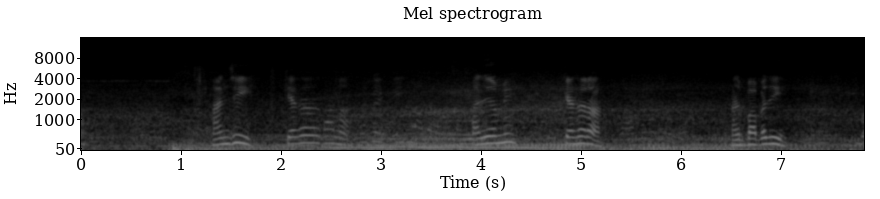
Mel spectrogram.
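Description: A middle-aged woman talks cheerfully close by, outdoors.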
